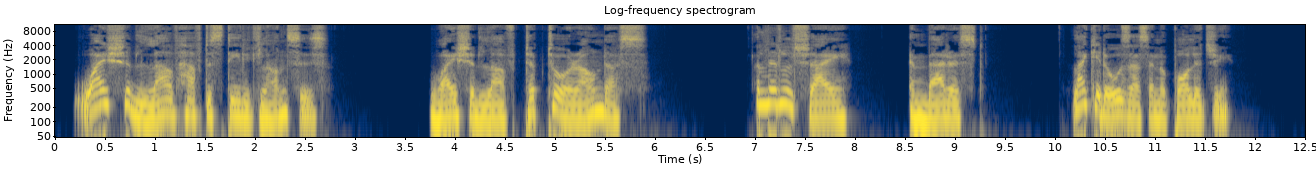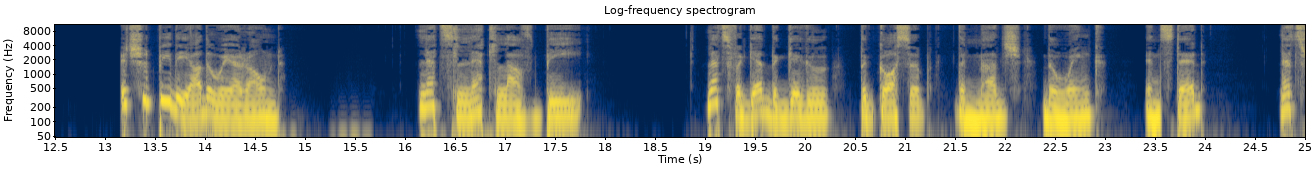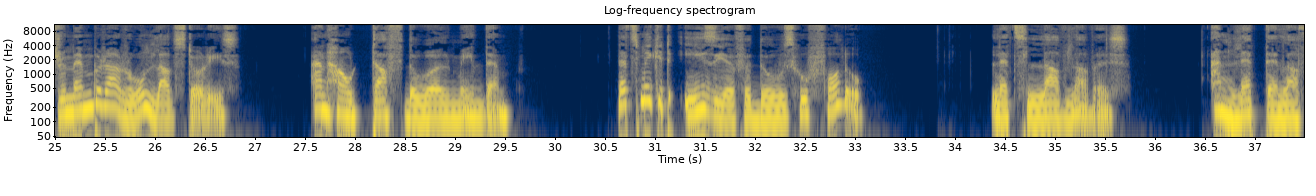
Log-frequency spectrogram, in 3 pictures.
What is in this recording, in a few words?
english narration, male voice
